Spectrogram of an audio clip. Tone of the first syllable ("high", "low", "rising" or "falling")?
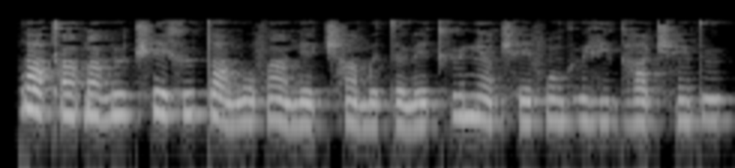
falling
